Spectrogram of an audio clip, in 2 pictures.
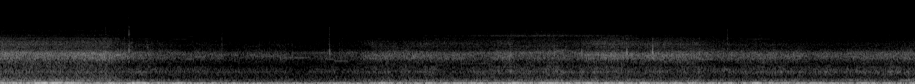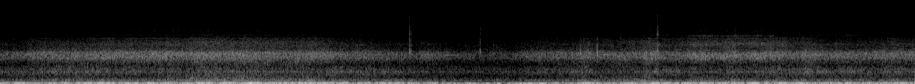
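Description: Wind rushes and buffets hard against the microphone, rising and falling in strength.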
